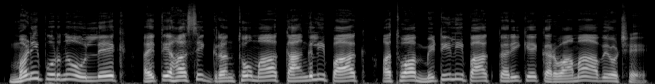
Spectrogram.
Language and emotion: Gujarati, neutral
